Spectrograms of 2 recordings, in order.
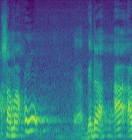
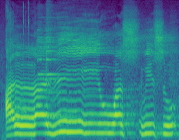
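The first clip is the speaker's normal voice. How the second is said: zal as th sound; 4 semitones higher, much slower than usual. Shown as a demonstration. Teacher modelling the zal sound, slow chant. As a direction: bite the tongue tip for the z in "Allazi".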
